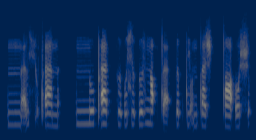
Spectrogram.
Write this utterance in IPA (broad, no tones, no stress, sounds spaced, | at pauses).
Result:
nː æ̰ z ç o̰ tʼ æ n | nː u pʼ æ kː ɯ ʔ u ɕ ɯ ʔ ɯ z ŋ ɑ ʔ t æ̰ ʔ p e p t j o̰ n t æ ʃ tː ɑ ʔ o ʃ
